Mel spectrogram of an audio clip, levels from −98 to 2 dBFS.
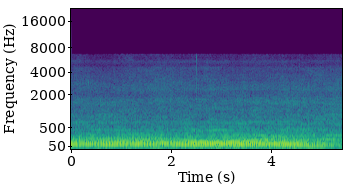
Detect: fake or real fake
